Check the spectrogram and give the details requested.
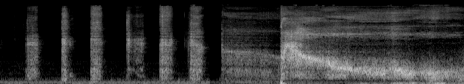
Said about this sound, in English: Suddenly there was a roar, but not a cheering crowd offering their congratulations. The ice made a terrible cracking noise.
